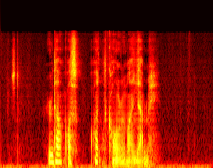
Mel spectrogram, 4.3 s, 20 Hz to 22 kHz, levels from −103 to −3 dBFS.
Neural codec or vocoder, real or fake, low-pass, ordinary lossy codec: autoencoder, 22.05 kHz, a latent of 192 numbers a frame, VITS, trained on many speakers; fake; 9.9 kHz; AAC, 64 kbps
